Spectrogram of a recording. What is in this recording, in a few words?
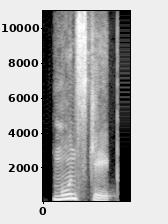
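"moonscape", Indian English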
